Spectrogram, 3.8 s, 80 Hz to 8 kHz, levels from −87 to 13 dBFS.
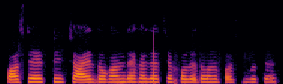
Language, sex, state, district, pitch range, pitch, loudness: Bengali, female, West Bengal, Malda, 285-300 Hz, 290 Hz, -17 LUFS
